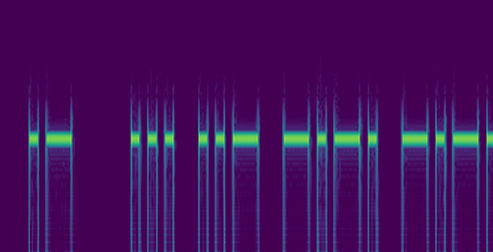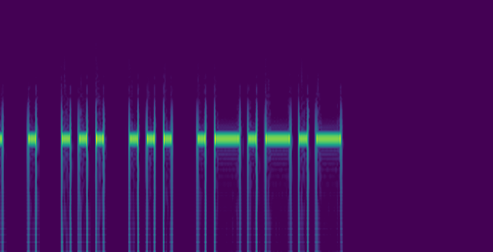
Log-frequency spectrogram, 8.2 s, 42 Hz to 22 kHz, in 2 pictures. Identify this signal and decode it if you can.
Morse code, heard as a keyed tone, about 17 wpm, 700 Hz. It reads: A SUCCESS.
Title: Additional Easy Phrases 17wpm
